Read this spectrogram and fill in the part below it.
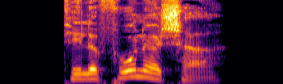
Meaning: inflection of telefonisch: 1. strong/mixed nominative masculine singular 2. strong genitive/dative feminine singular 3. strong genitive plural
- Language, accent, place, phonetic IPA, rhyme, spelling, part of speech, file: German, Germany, Berlin, [teləˈfoːnɪʃɐ], -oːnɪʃɐ, telefonischer, adjective, De-telefonischer.ogg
